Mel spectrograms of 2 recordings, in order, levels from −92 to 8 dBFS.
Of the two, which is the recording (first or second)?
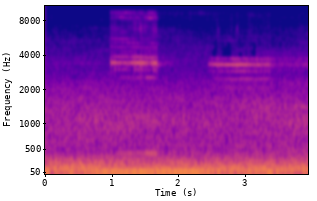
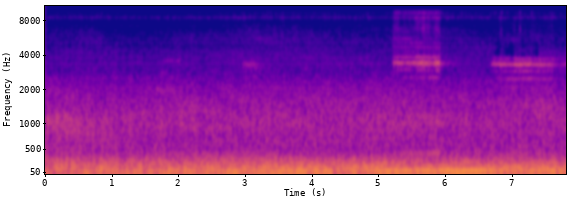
first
